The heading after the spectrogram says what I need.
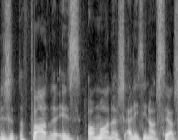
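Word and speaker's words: μόνος ἀληθινὸς θεός: that the Father is homonos eleithinos theos. I'm using the modern Greek pronunciation here, the only one who is true God.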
